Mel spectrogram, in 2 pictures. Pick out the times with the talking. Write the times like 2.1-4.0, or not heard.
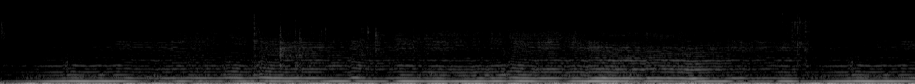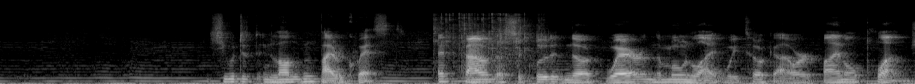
11.2-18.2.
